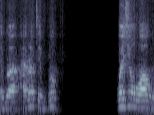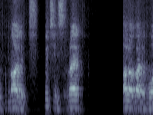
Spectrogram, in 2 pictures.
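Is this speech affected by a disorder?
No.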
